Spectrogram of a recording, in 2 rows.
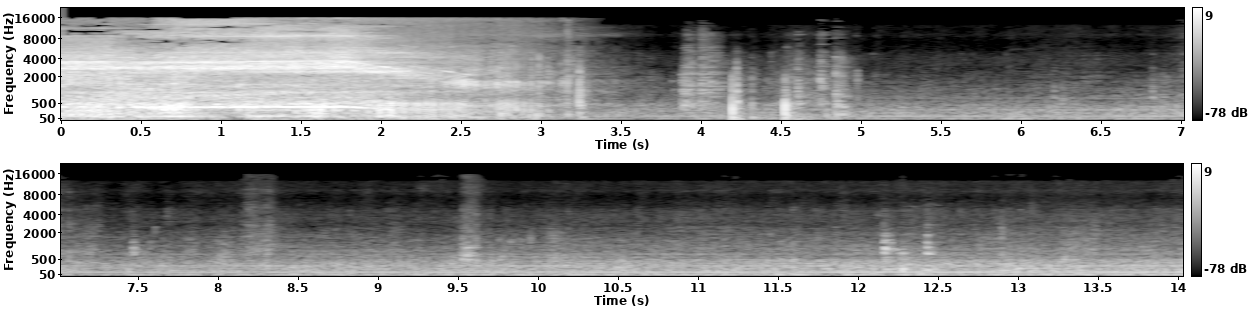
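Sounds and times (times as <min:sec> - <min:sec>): electric hand mixer whisking batter: 0:00.0 - 0:03.2.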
